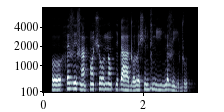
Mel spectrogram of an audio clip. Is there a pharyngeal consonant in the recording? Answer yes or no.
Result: no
